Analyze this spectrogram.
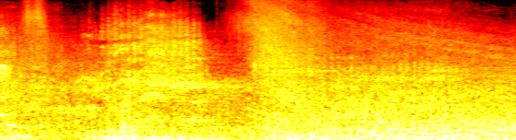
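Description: A deep, roaring magical rumble surges and swirls.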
